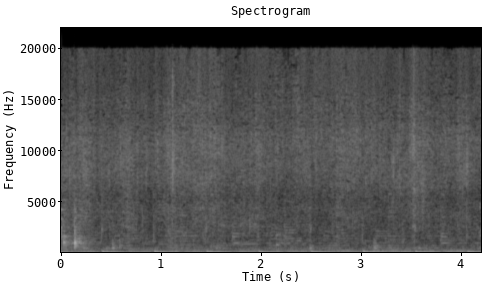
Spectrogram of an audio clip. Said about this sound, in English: Once fragrant, add in your sweet peppers and onions,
